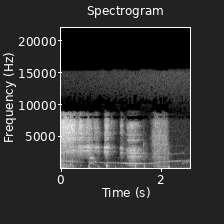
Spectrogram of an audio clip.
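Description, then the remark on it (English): An emergency vehicle siren wails steadily outside, its pitch sliding slowly while scattered background noise and brief clatters sound through it. “But uh, that's a siren.”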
